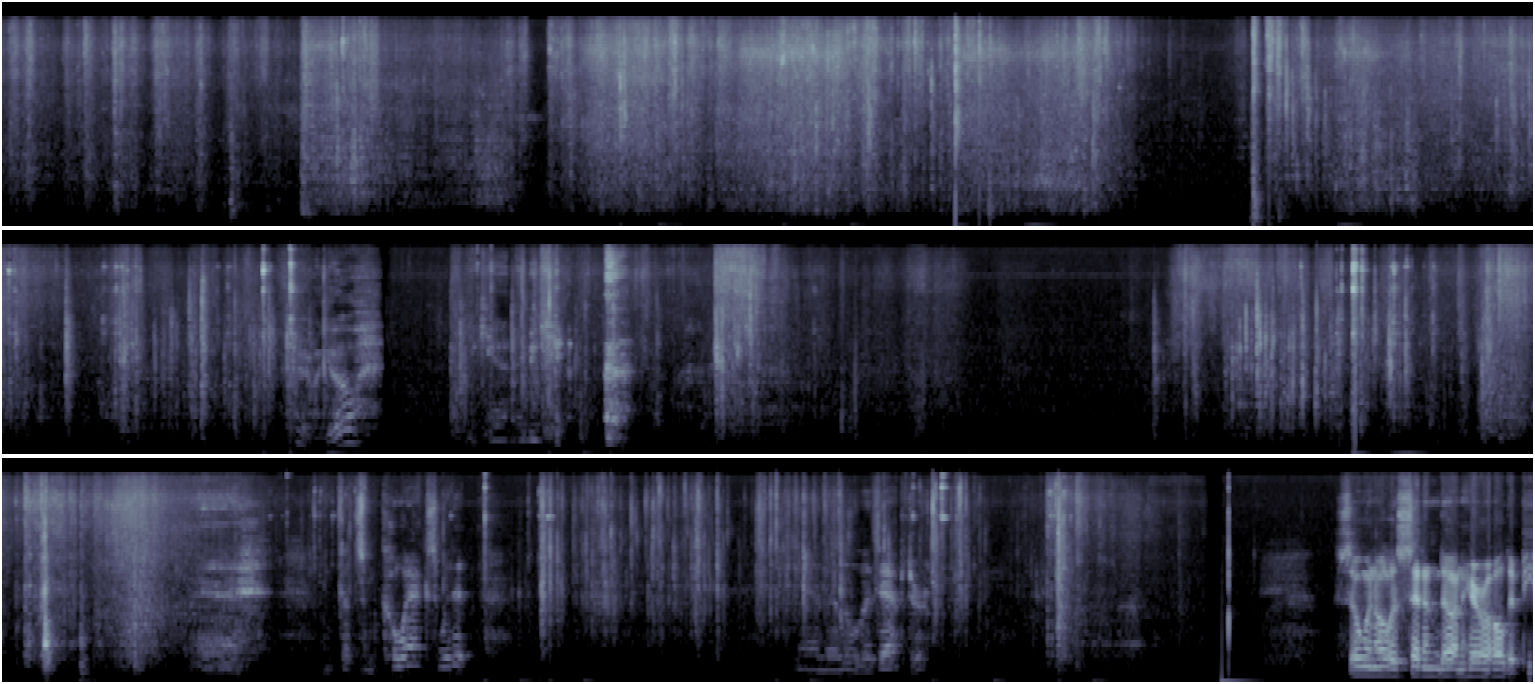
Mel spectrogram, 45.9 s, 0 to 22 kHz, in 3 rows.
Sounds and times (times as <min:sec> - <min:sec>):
Speech: 0:18.3 - 0:19.2, 0:20.0 - 0:21.1, 0:34.0 - 0:35.4, 0:38.6 - 0:39.9, 0:44.0 - 0:45.9.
